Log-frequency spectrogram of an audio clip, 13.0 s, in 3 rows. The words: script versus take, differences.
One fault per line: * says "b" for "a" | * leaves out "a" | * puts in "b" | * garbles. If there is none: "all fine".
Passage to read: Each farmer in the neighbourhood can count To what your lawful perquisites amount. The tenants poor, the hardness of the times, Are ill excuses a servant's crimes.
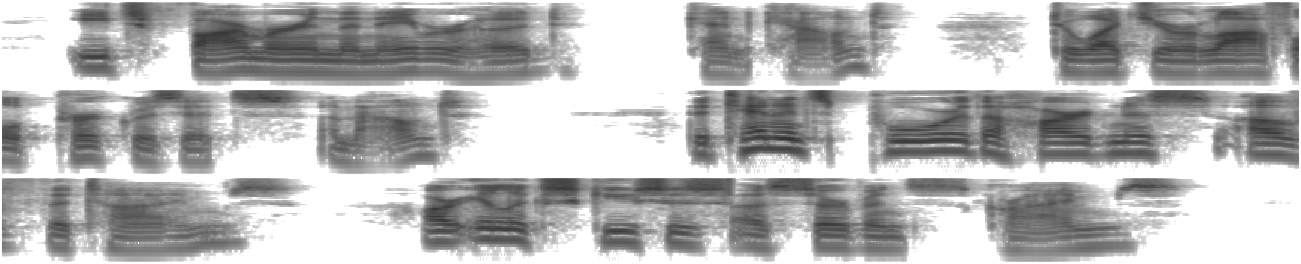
all fine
